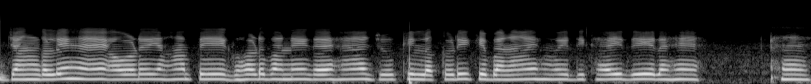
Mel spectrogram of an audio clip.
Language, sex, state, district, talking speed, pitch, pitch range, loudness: Hindi, female, Bihar, Gaya, 125 wpm, 235 Hz, 230-240 Hz, -15 LUFS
